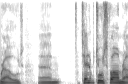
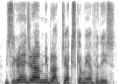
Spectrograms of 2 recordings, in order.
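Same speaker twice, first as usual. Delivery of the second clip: calling out to shopkeeper; 6 semitones higher, 7 dB louder than usual. Retold or imitated.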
